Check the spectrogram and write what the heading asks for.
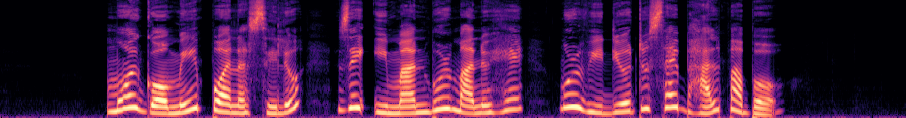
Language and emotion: Assamese, surprised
